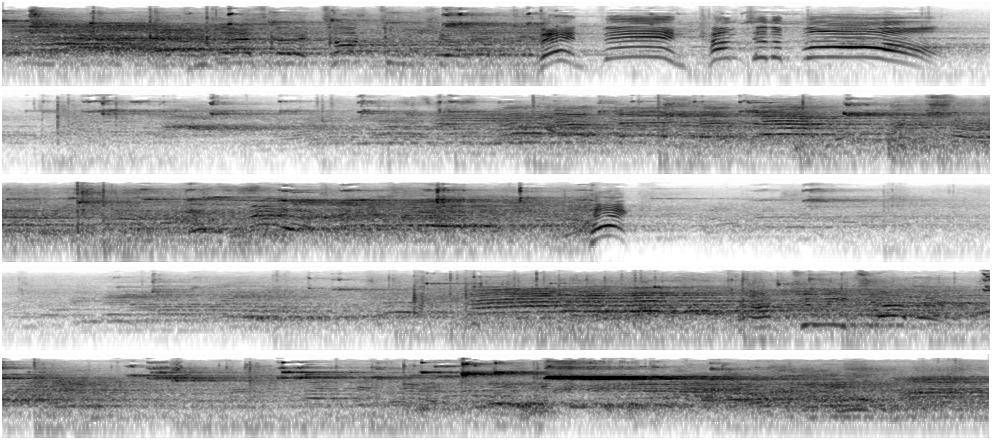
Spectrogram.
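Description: Players and spectators shout and call out in an echoing gym.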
